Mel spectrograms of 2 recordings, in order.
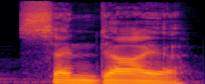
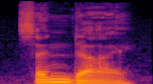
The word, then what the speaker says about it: Sendai: farm hours nissan i nearly said sempi senpai sendaya sendaya sendaya sendai oh dear oh i get worse and worse at these pronunciations right that's good where do we want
